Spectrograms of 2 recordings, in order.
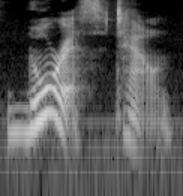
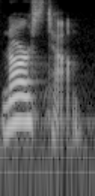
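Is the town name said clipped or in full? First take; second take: full; clipped. First: The name is said with all its syllables. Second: The name is clipped in a local accent. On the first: "the way it's spelled to make sense" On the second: "of course, pronounced Narstown"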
